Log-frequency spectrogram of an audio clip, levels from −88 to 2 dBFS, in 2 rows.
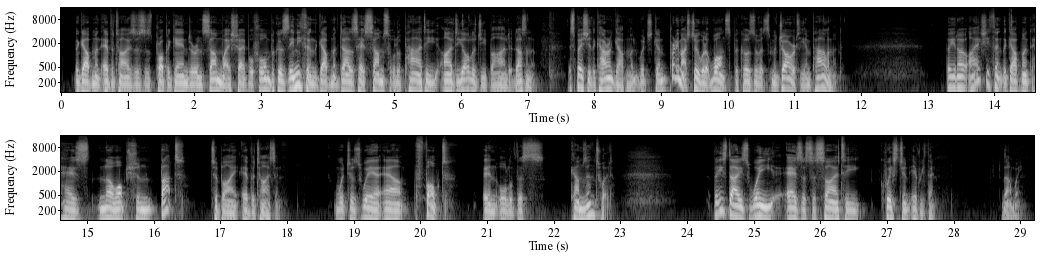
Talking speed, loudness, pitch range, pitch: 165 wpm, -24 LUFS, 90-115 Hz, 105 Hz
